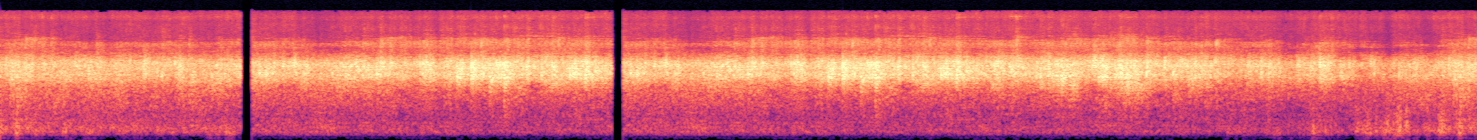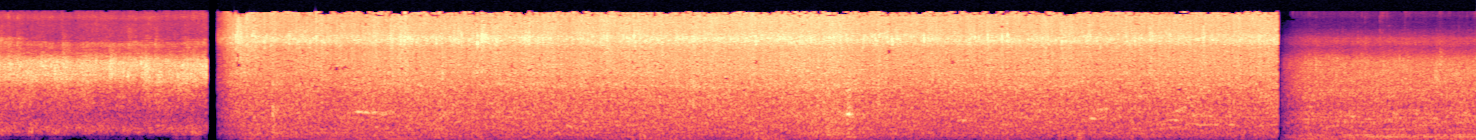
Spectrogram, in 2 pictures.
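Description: Heavy rain falling, a steady hiss of rain on roofs and wet ground. It breaks off briefly at three cuts. After the last, about two-thirds through, the hiss turns fuller and deeper.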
